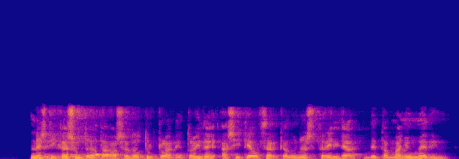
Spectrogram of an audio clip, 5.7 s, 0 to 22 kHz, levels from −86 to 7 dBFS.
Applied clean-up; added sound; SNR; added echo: neural mask model DeepFilterNet 3.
